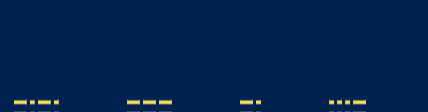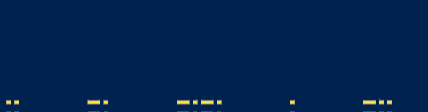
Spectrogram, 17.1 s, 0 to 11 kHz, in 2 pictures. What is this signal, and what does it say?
Morse code, heard as a keyed tone, about 15 wpm, spaced as for 5 wpm, 1000 Hz. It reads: CONVINCED
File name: qotdfiles / 5wpm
